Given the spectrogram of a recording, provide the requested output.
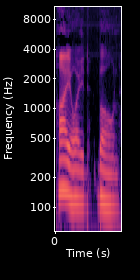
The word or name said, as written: hyoid bone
